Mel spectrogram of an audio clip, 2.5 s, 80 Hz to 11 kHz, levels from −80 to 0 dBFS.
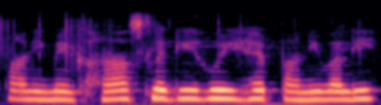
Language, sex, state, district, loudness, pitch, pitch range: Hindi, female, Madhya Pradesh, Bhopal, -15 LUFS, 220 Hz, 210-230 Hz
